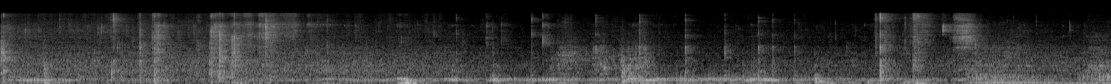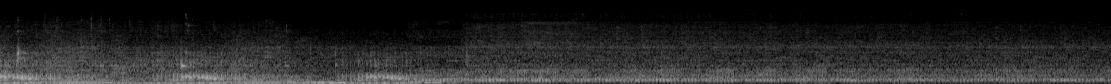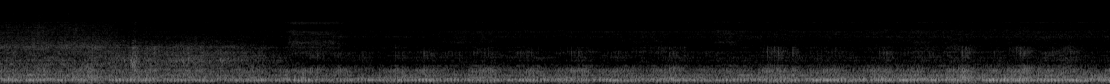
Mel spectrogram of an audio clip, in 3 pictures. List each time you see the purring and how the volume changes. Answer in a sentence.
You can hear the purring from 0.0 to 33.2 s, getting quieter.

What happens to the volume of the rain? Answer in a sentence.
The loudness of the rain goes down.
